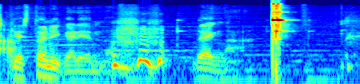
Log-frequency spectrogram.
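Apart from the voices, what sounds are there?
glasses clinking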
